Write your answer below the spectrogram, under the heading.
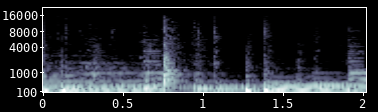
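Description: Background music: guitar over a bass line, with a drum beat.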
